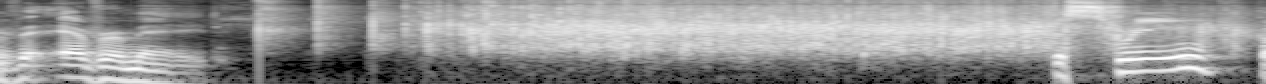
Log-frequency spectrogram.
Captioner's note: applause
